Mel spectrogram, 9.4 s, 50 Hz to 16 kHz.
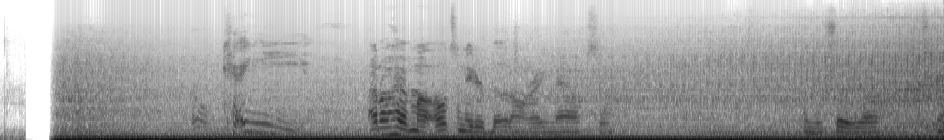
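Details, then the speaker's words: G23/H2B hybrid engine with K-series manifold, later start-up: lumpy, uneven idle with a wavering low drone and occasional loping beats; owner says it always sounds rough like this and usually clears up, cause unknown. "on it sounds rough kind of always sounded rough like this it usually clears up I don't know why it sounds like that but it does"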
